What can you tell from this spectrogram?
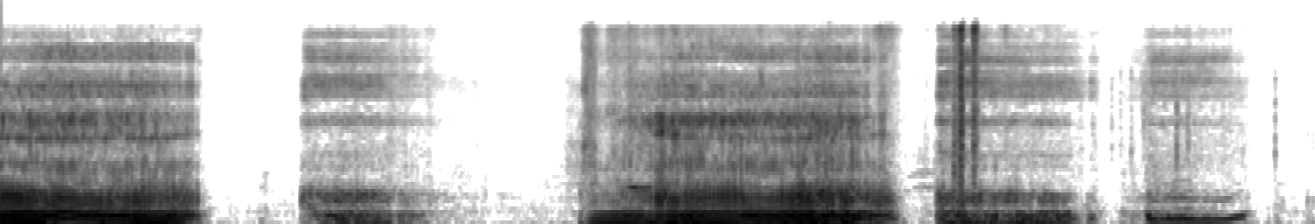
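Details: Male sleeper snoring heavily: loud, deep, rattling snores with a buzzing quality, separated by short silent gaps, with background music.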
